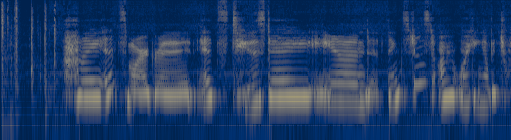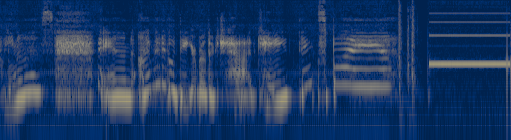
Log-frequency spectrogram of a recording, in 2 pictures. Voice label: US English Voicemail Breakup Message

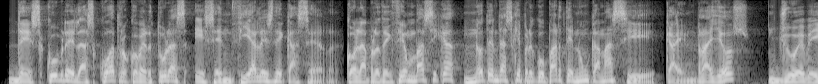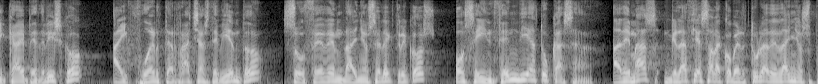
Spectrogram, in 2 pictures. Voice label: Euro Spanish voice sample

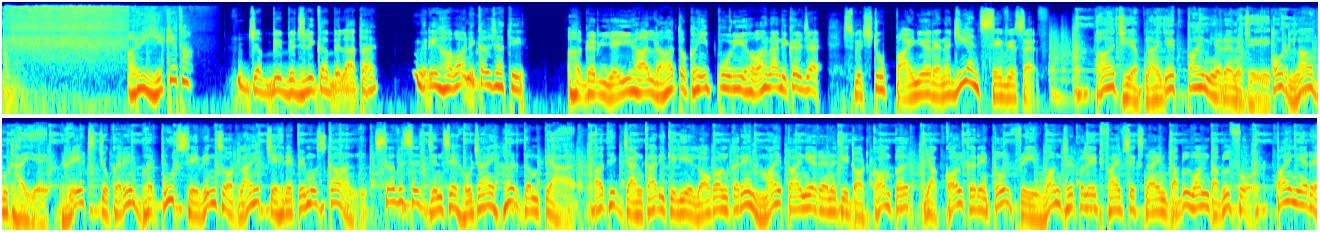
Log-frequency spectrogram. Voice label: Indian Hindi; Male; Pioneer Energy

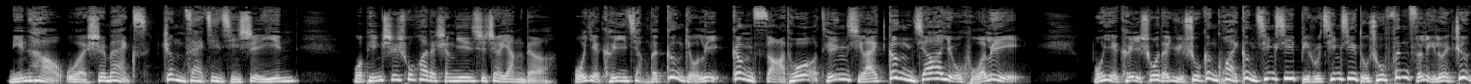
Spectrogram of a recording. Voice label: Mandarin Male; China

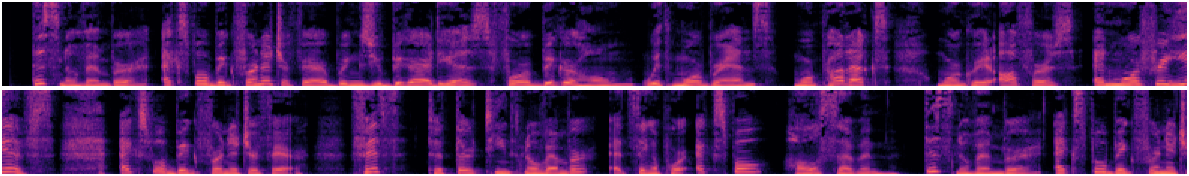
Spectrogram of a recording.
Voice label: Asian English furniture fair; Big Furniture Fair

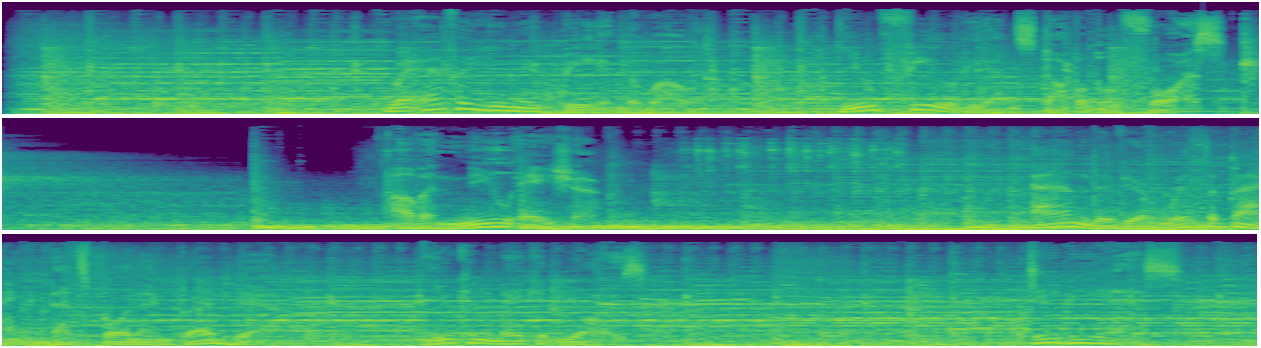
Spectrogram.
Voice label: Asian English TVC

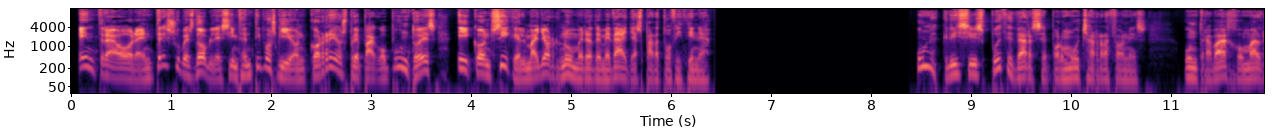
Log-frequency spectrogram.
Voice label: Euro Spanish, Male

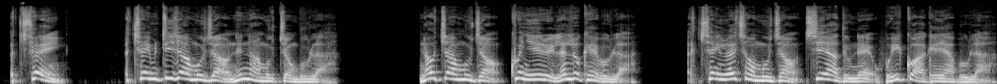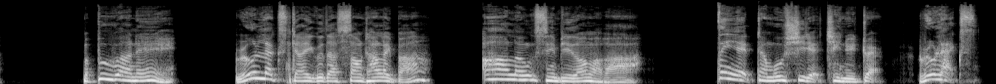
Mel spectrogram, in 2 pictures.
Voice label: Male Burmese TVC

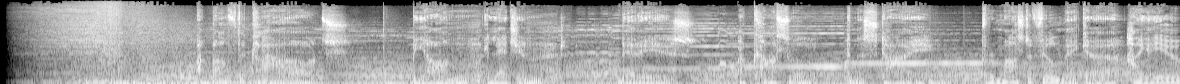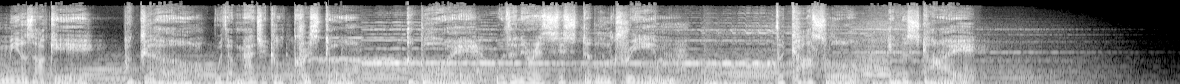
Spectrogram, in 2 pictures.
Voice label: UK English; ABOVE-THE-CLOUDS

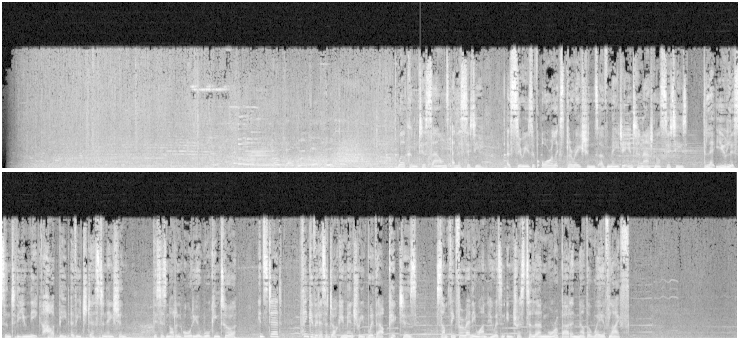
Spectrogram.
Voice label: Narration UK English; Female; QUILL UK ENGLISH

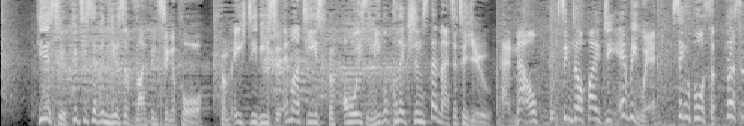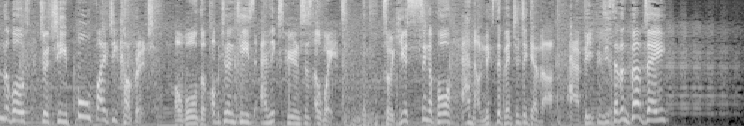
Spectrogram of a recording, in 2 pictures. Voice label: Asian English Commercial High Energy; Singtel

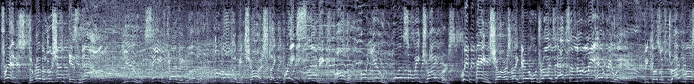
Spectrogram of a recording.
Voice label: Asian English; NTUC Income Fleximileage

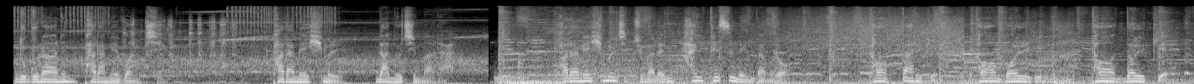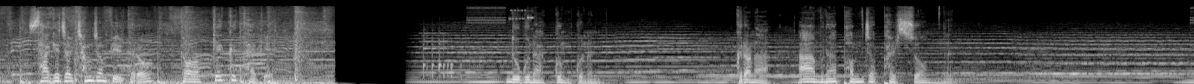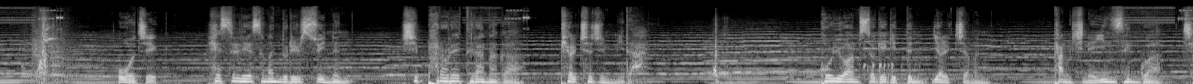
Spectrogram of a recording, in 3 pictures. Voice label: Korean Thoughtful Read

